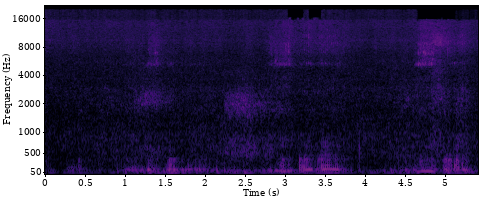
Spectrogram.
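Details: 4-month-old female Labrador puppy asleep with an ear bud in her mouth: low rumbling snorts and soft breathy snores, irregular, with small snuffles; sleep snoring.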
